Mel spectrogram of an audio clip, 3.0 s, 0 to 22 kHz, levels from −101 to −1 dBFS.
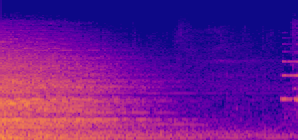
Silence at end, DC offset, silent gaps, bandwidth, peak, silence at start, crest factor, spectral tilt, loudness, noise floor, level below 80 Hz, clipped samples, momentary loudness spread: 0 s; under 0.1%; none; 12.5 kHz; -16 dBFS; 0 s; 18 dB; -5.5 dB/octave; -33 LUFS; -59 dBFS; -44 dBFS; under 0.1%; 24 LU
